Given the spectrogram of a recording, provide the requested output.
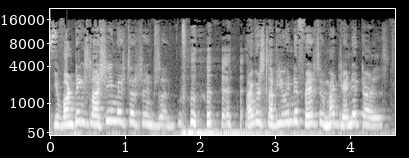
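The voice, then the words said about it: Put-on Pakistani cartoon-character accent. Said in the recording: “what accent was that? Wasn't that the Pakistani guy from The Simpsons?”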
